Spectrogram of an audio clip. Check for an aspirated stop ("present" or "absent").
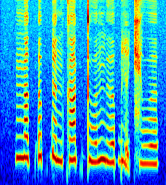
absent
